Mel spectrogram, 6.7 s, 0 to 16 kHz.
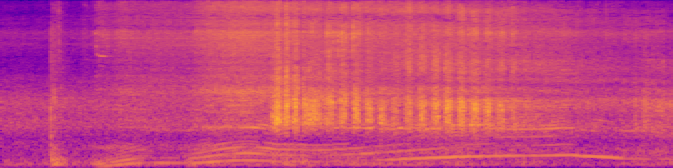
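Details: Mazda 6, one owner, 118,000 km, stock exhaust before a planned change. Smooth, even revs rising and falling with a clean pitch that follows the throttle; quiet, healthy factory exhaust.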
